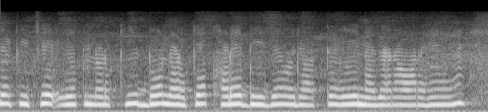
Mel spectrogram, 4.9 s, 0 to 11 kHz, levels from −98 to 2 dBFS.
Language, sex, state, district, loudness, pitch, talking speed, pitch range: Hindi, female, Uttar Pradesh, Lucknow, -12 LUFS, 235 Hz, 185 wpm, 225-250 Hz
